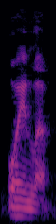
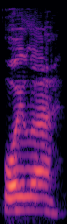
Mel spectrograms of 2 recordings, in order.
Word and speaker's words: Euler: known as euler's number named after mathematician leonard euler note is pronounced euler and not euler which is one of the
